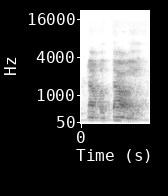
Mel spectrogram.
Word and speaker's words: Naphtali: Naphthalia. Na pa thou ya. All right. Which is Naphtali. Naphtali. All right. Naphthalia. That's how you say Naphtali in the Hebrew.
